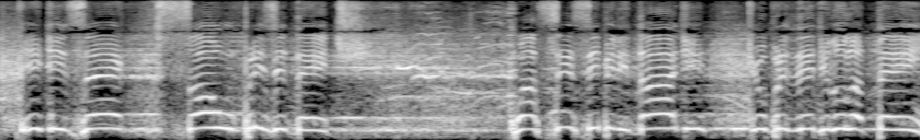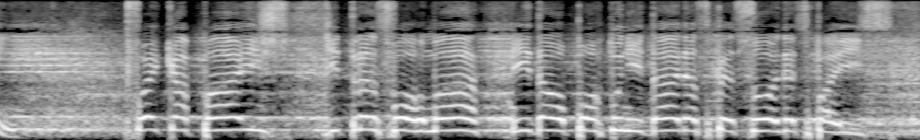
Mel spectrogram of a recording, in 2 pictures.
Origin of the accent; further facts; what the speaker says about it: Ceará, Brazil; Eu sou cearense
